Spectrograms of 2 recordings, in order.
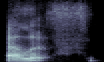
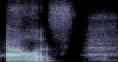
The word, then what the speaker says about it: Alice: times where the way he pronounced my name was Ellis you know like Ellis Island so that's the closest he could get to Alice and uh so uh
